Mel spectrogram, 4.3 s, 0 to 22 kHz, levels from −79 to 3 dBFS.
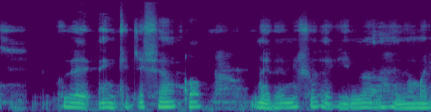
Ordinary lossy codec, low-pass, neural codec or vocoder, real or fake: none; none; codec, 44.1 kHz, 2.6 kbps, SNAC; fake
